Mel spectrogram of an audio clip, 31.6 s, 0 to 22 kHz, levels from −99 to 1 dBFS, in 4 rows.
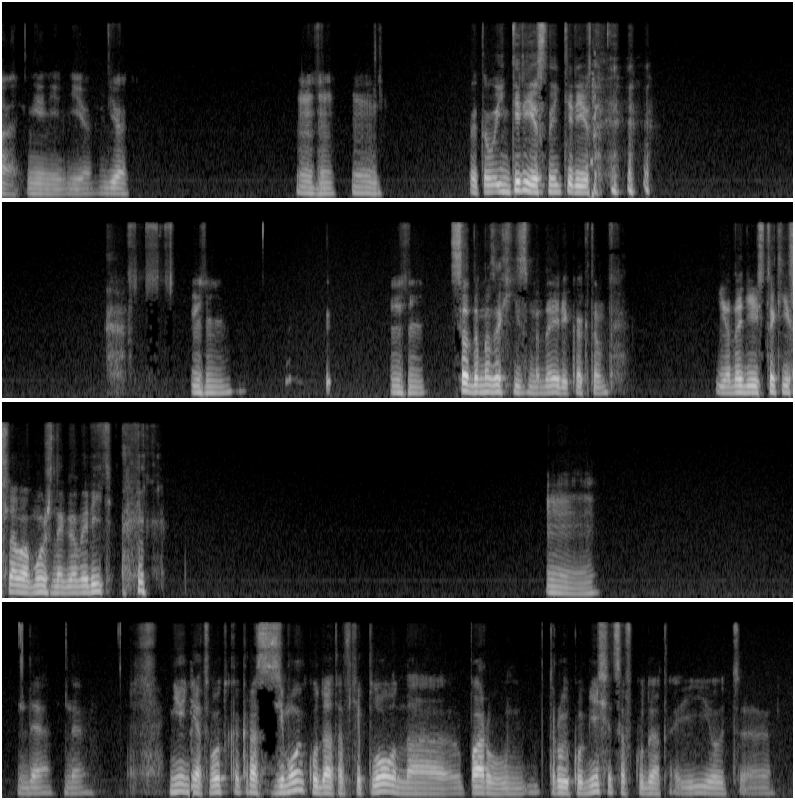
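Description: At 5.84 s, right after "вы интересно", the speech breaks up for about 0.1 s. This is damaged data in a compressed stream. Some bytes in the encoded file were corrupted. The decoder misread those frames, lost sync and hunted for the next valid frame header. A second blip of the same kind runs from 25.56 to 25.64 s, just before "вот как раз зимой". Both are brief breaks in the audio.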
